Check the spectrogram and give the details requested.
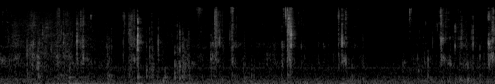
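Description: Close-up eating sounds: people chewing sushi, with irregular sharp clicks and smacks scattered throughout.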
